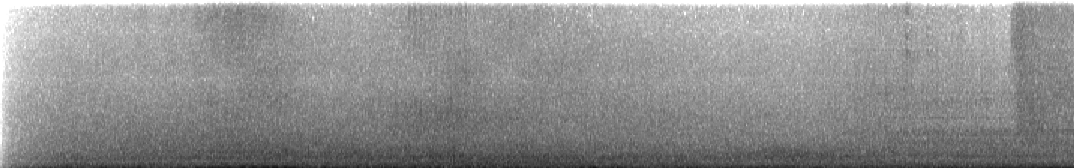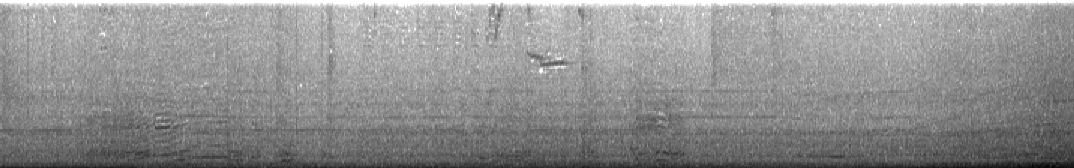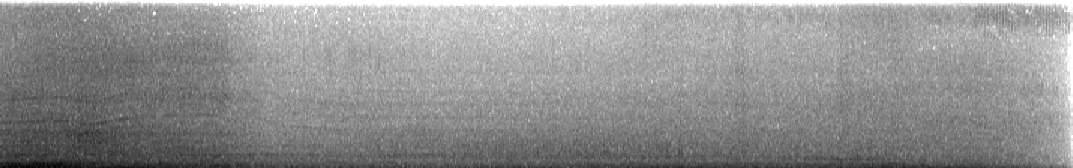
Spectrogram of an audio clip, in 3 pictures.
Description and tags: london bus approaches & leaves
A busy London street, with the approach from the right of a London bus, the sound of the middle doors squeaking open, then shut, and the bus departing
approach, bus, departure, london, london-bus, vehicle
